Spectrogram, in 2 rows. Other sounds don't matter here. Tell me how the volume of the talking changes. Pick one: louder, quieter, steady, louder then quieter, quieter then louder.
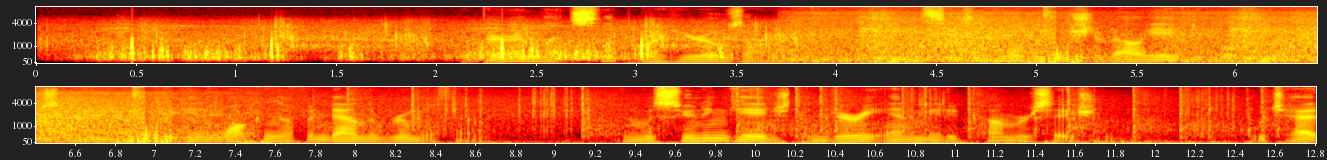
steady.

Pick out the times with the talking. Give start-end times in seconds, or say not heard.
2.1-12.7.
